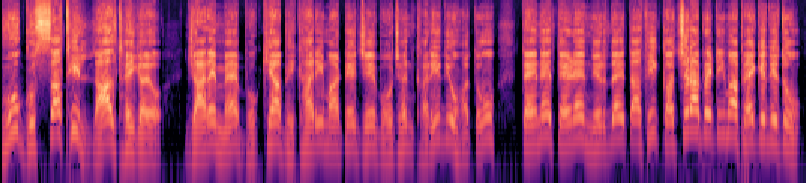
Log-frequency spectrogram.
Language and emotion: Gujarati, angry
